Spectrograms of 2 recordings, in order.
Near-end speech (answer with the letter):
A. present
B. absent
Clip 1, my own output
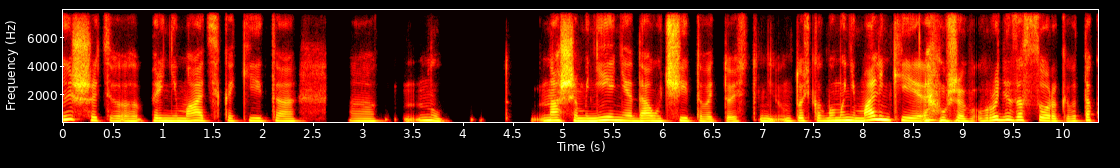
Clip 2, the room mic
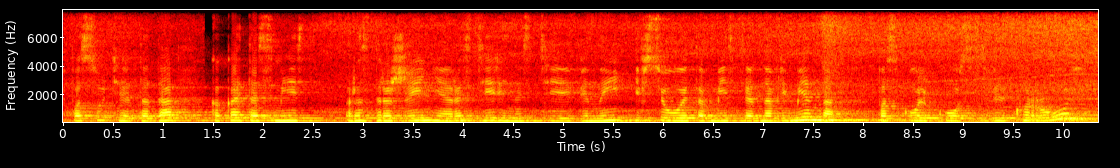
A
